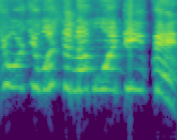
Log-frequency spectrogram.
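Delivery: very high, very loud, shrill, heated angry shout. Arguing with another speaker about a football defense: angry. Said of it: "when you get angry does your voice get like that".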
